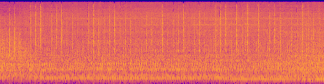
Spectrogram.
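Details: Mitsubishi Eclipse just after a cold start, in the garage: a steady top-end tick about three per second over the idle that keeps time with revs and sometimes goes away; owner suspects lifter or hydraulic tensioner, unconfirmed.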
